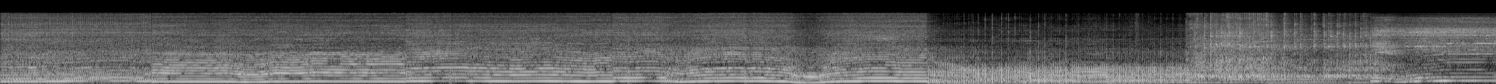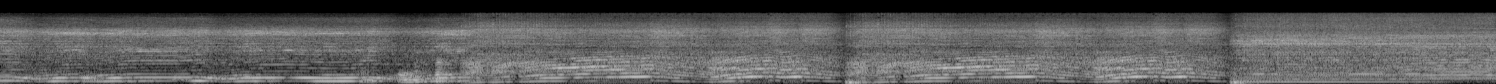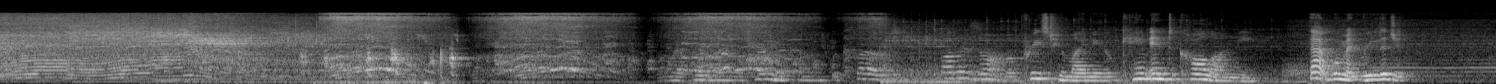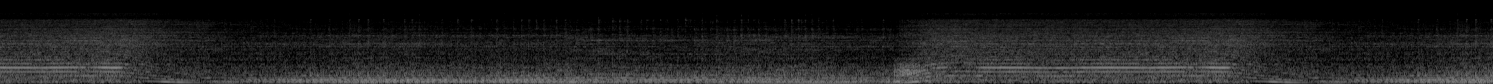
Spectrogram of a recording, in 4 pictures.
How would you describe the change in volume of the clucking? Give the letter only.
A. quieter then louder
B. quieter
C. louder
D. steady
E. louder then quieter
E.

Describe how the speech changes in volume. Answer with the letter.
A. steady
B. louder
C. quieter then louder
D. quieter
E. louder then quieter
B.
